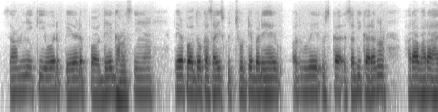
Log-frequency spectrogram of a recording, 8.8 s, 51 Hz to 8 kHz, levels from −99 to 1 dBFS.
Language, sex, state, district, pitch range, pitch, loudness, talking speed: Hindi, male, Bihar, Saharsa, 120-125 Hz, 120 Hz, -31 LUFS, 155 wpm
